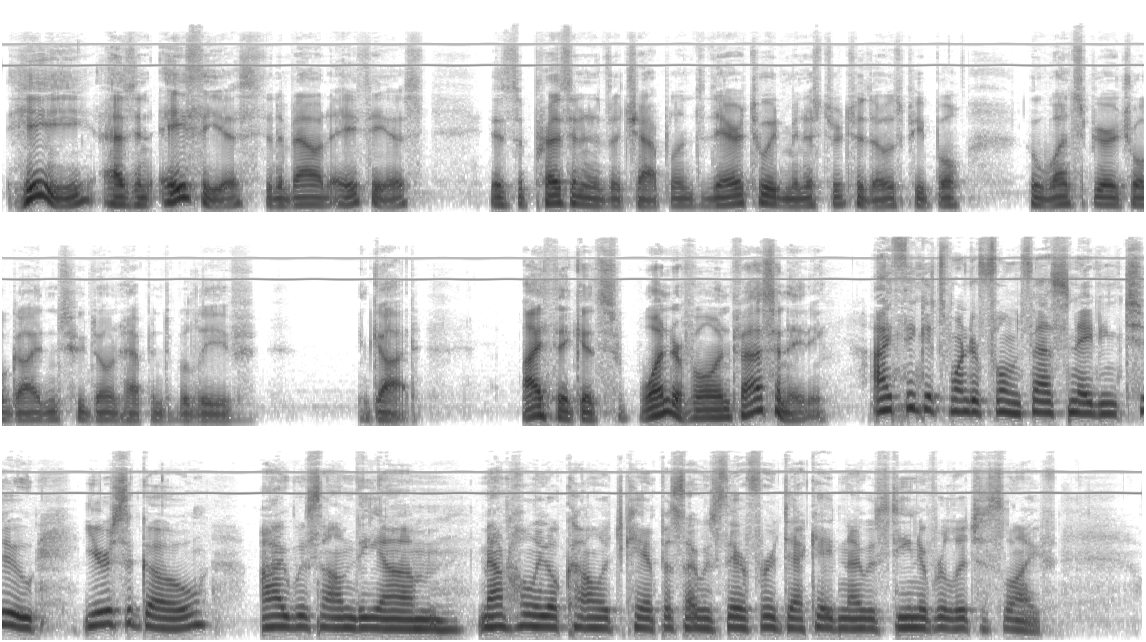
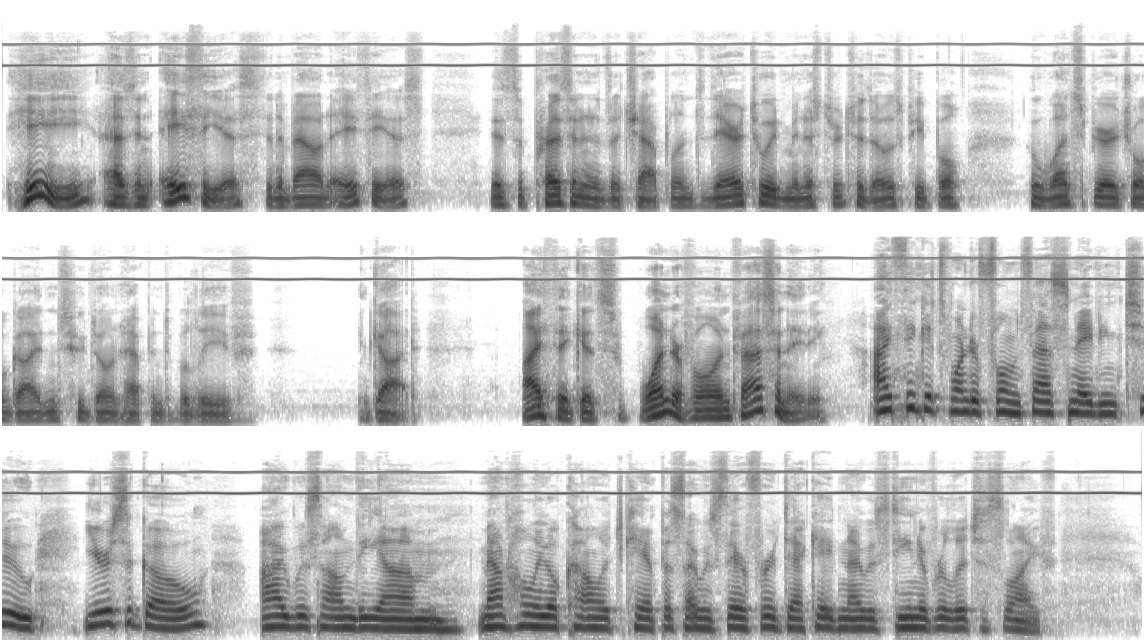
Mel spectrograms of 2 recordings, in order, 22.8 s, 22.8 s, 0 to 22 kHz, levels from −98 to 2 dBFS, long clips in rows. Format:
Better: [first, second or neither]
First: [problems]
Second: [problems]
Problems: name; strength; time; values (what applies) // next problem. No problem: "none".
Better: first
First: high-pitched whine; faint; throughout; 7.5 kHz, 25 dB below the speech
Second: high-pitched whine; loud; throughout; 7.5 kHz, 7 dB below the speech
